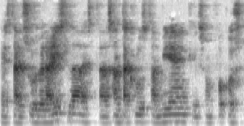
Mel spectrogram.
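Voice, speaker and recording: The intonation is flat and monotone. A man delivers it fairly quickly at a medium pitch. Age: 30s. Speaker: storm photographer. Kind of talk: interview podcast. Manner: hesitant, with fillers.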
